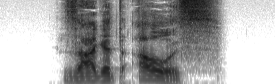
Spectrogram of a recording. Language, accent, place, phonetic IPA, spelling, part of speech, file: German, Germany, Berlin, [ˌzaːɡət ˈaʊ̯s], saget aus, verb, De-saget aus.ogg
- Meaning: second-person plural subjunctive I of aussagen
